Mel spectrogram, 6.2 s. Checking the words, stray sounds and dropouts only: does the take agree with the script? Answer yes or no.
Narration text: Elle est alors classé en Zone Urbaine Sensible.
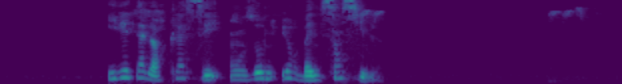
no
